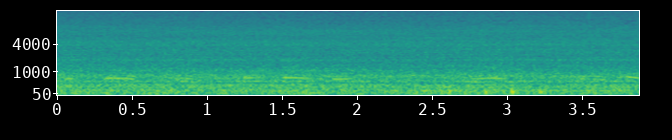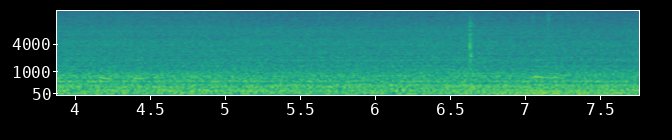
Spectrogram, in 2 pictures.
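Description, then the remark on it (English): A steady rushing roar of airflow and low rumble as a glider's air brakes come up above the wing on final approach, spoiling the airflow for a steep descent, buffeting in the slipstream, holding at an even level with no other distinct sounds. “Is that the air brakes coming on”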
